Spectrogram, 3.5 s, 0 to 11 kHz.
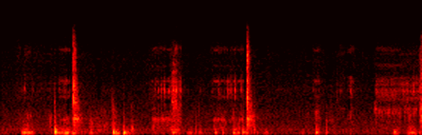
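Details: PS3 console, very slow to boot even after HDD format, intermittent sharp clicks near the hard drive, roughly two a second, stopping and returning; owner suspects hardware fault, cause unclear.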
